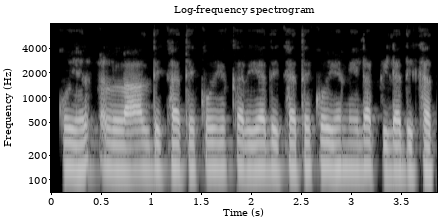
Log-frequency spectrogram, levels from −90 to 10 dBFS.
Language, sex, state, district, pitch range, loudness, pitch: Chhattisgarhi, male, Chhattisgarh, Jashpur, 135-140 Hz, -20 LUFS, 135 Hz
